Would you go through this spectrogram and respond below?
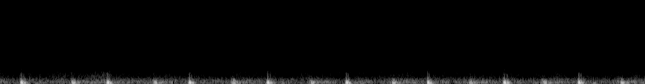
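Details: Female's unstable resting heartbeat: low heart thumps with uneven spacing between beats; abnormal, irregular heartbeat.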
